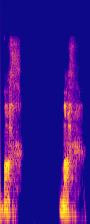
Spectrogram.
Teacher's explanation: it is pronounced with a guttural sound that you can make in the back of your throat, very much like the more proper pronunciation of the German Bach.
